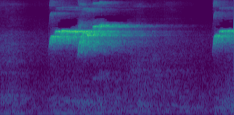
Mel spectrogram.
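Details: Caged male canary singing to stimulate a female to breed: a single sustained, high, bright whistled roll lasting about a second and slowly fading, then another note beginning.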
